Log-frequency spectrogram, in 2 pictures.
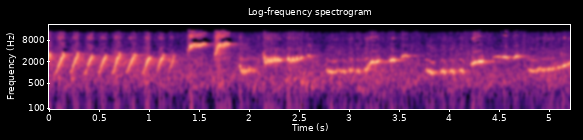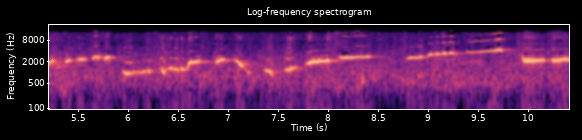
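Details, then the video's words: Caged-bird training song of the White-rumped shama, for birds that have stopped singing: a fast rattle of repeated notes, then a long flowing run of rising and falling whistles, slurs and trills without break. "Masteran murai batu anti zonk cocok untuk murai batu yang macet bunyi"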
